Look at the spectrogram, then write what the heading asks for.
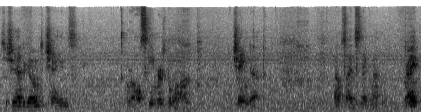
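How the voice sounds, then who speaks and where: A man's voice: lowish voice, slow pace, pauses often. Man with a cold, rambling casually. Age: 30s. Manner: chatty, rambling with fillers. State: has a cold, voice a little off. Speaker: host. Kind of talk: casual home video chat. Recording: echoey room, distant mic, air conditioner hum.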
